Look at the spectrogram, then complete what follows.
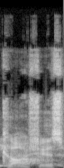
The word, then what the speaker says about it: cautious: Be cautious when be cautious. 들었어요? be cautious. 자, 여기 나오면 이 be cautious라는 것을요. 이렇게 씁니다. be cautious. 이 tious,가 shares 발음이 되는 거.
